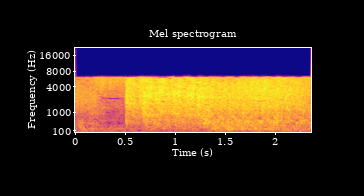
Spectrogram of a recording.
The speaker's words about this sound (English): With an ear splitting crash, a jagged fork of lightning crackled out of the clouds and hit the tip of the mast. It was followed by another. And another.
